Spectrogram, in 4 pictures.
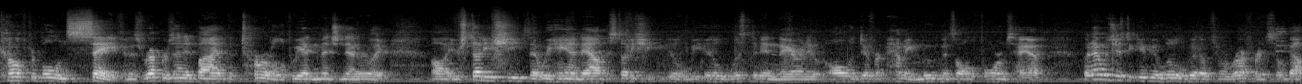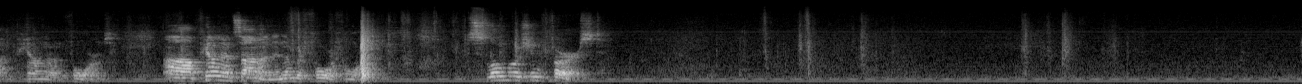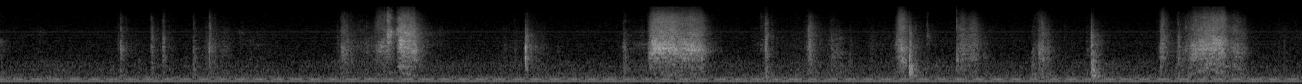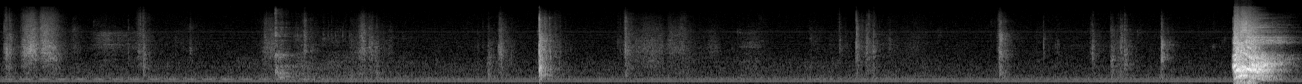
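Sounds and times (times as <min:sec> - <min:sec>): bare feet scuffing on mats: 0:15.9 - 0:17.7, 0:19.9 - 0:22.1, 0:23.1 - 0:24.4, 0:32.3 - 0:43.2, 0:43.8 - 0:48.4.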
